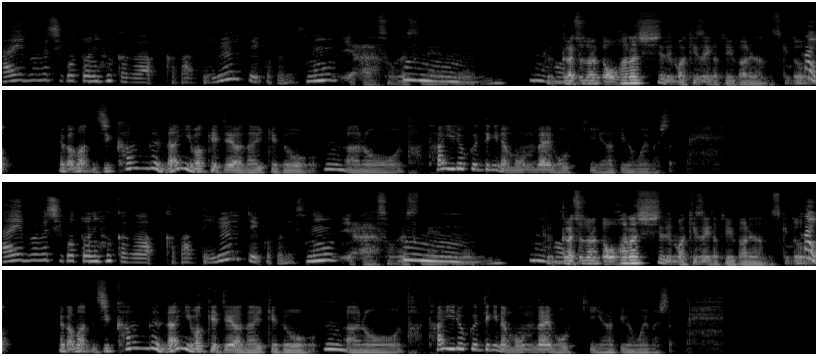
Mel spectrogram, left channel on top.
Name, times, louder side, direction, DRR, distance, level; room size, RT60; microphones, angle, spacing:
voice 1, 0.0-3.3 4.0-4.8 5.3-5.7 8.0-8.2 11.4-11.7 15.0-15.4, right 4 dB, 70° right, 0.5 m, -35 dB
voice 2, 3.4-5.0 5.4-8.1 8.7-11.3 11.6-14.8, right 2 dB, 35° right, 0.9 m, -34 dB
3.4 x 2.1 x 2.3 m
head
